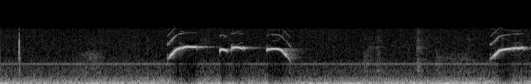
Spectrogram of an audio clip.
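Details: Male pet cockatiel singing his own renditions of the Andy Griffith Show theme and a Schubert "Trout" Quintet tune: a few clear, rising whistles spaced about a second apart, over low room hum with a person speaking nearby.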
